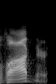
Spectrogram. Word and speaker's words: Wagner: he's been getting the start everyone thought Mo Wagner was gonna get the mo Vagner sorry was gonna get the start but it's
